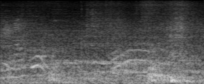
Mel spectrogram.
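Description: Indistinct talking and chatter of several people in a restaurant dining room; no clear words.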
